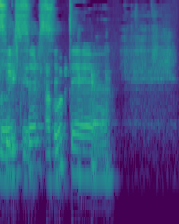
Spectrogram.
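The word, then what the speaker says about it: Zilsel: Je prononce bien à l'allemande, puisque Silsel, c'était un historien et philosophe des sciences autrichien. Enfin, je ne sais pas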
